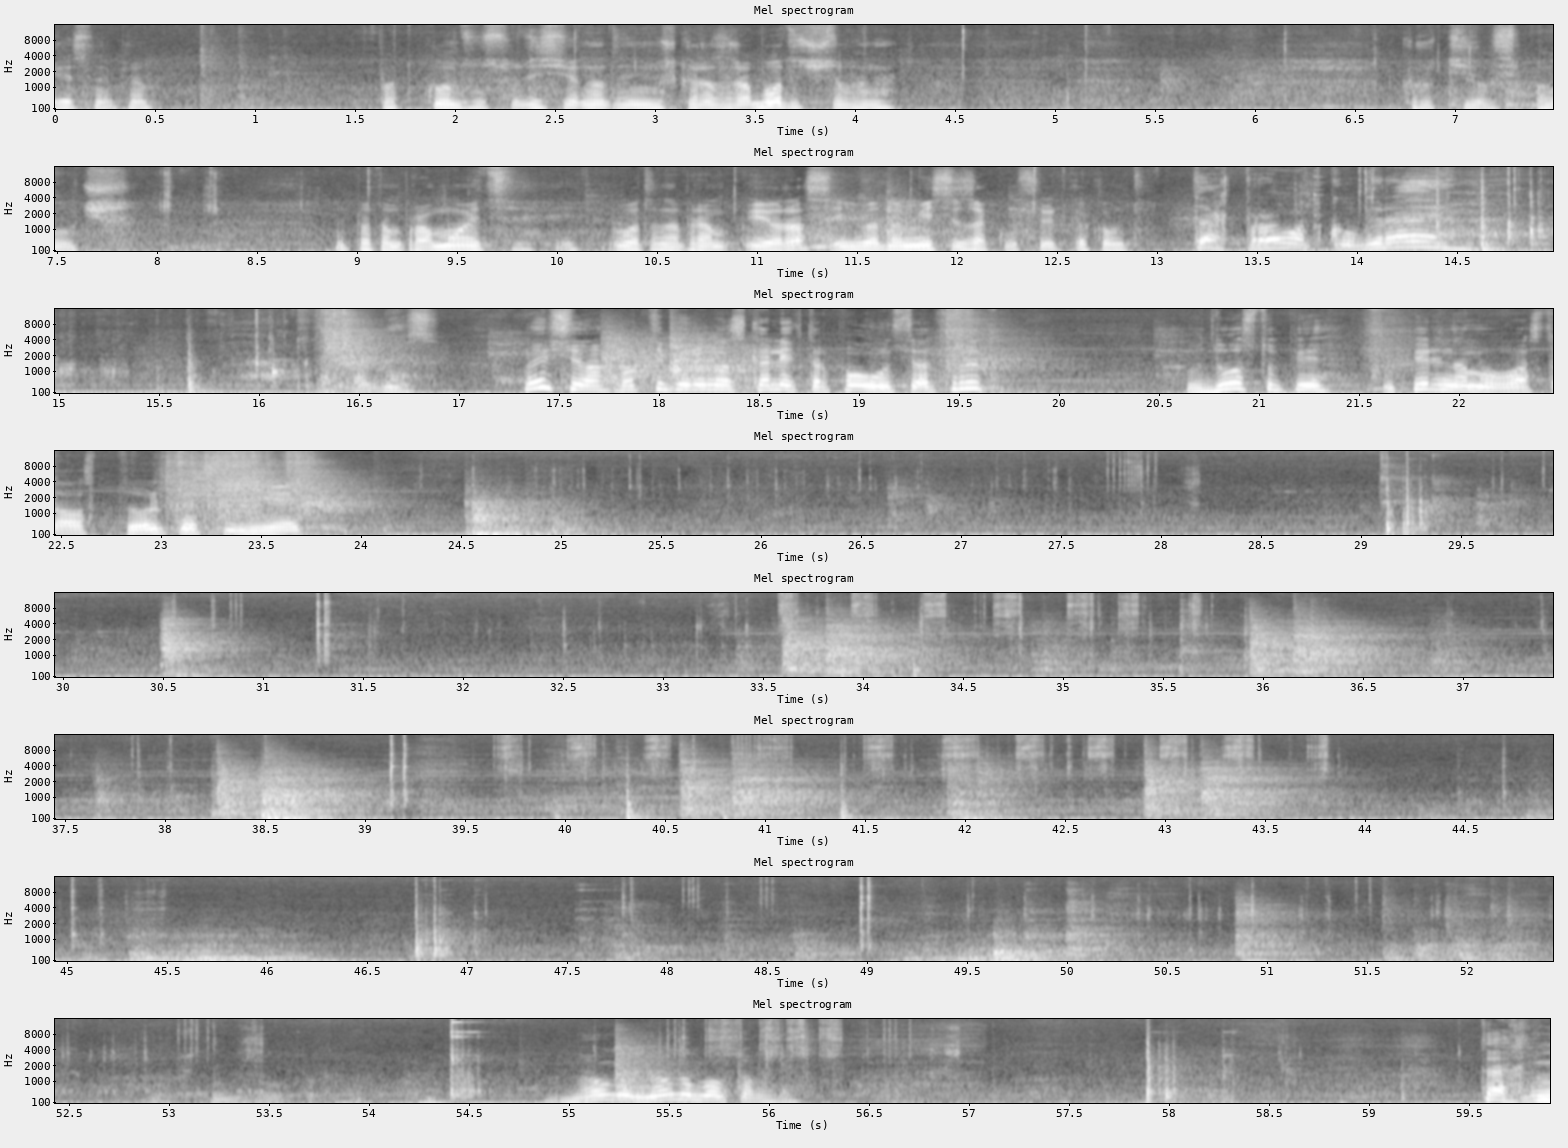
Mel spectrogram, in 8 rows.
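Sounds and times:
low steady hum: 0:00.0 - 0:42.9
ratchet clicking: 0:27.2 - 0:28.1, 0:30.7 - 0:36.0, 0:39.1 - 0:44.0, 0:55.5 - 0:57.0
metal tools clinking: 0:54.4 - 0:57.0, 0:57.9 - 0:58.7.

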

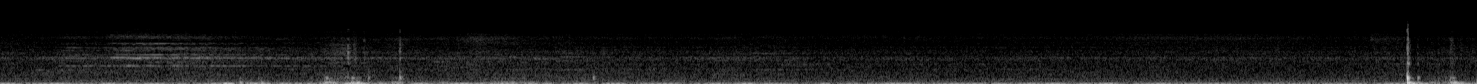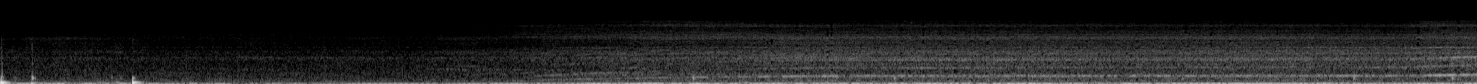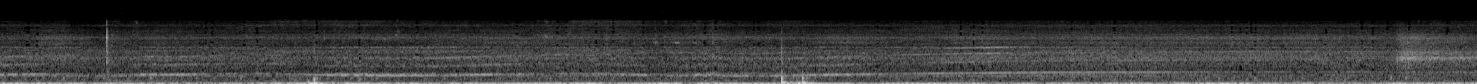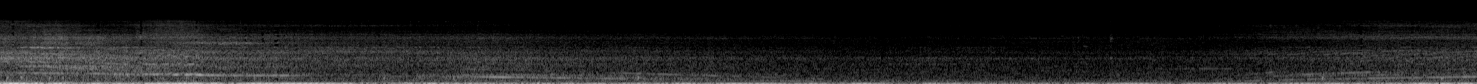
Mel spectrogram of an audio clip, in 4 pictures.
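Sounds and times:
electric go-kart motor whining: 0:19.8 - 0:52.5, 0:55.8 - 0:59.0.

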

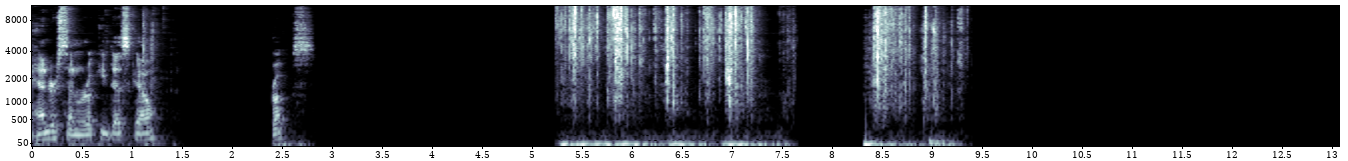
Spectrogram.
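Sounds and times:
foil wrapper tearing and crinkling: 0:05.2 - 0:07.6, 0:08.3 - 0:09.4.

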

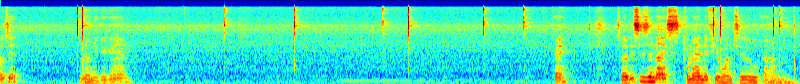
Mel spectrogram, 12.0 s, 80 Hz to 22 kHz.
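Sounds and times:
computer mouse clicking: 0:01.1 - 0:01.3, 0:10.7 - 0:10.9, 0:11.6 - 0:12.0.

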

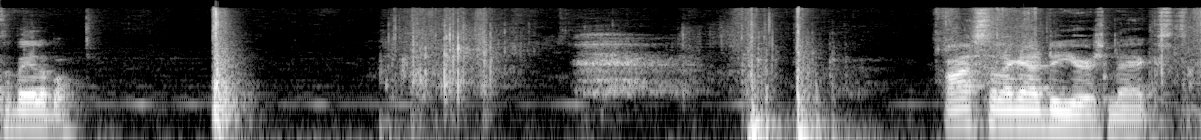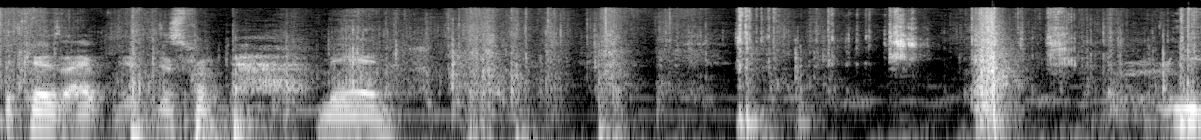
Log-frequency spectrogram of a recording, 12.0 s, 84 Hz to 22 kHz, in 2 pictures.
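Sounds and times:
plastic mailer crinkling: 0:01.9 - 0:02.8, 0:04.7 - 0:12.0.

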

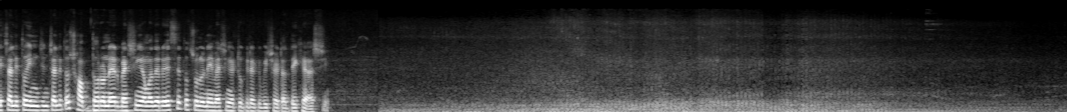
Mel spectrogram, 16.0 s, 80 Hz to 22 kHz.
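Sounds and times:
motor engine running: 0:05.7 - 0:16.0.

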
